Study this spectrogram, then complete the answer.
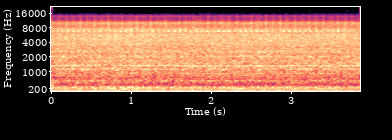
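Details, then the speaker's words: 1988 Chevy Camaro IROC Tuned Port Injection V8, warmed up about 6–8 minutes: deep, even idle with no hunting, misfire or knock; much smoother, timing holding rock solid at about 16 degrees, oil pressure normal. "all right so you hear the idle here a lot smoother and now my climbing is Rock solid at like 16"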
